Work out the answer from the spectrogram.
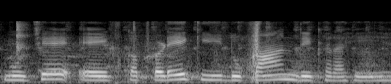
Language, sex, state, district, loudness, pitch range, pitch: Hindi, female, Madhya Pradesh, Dhar, -17 LUFS, 190-210 Hz, 195 Hz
